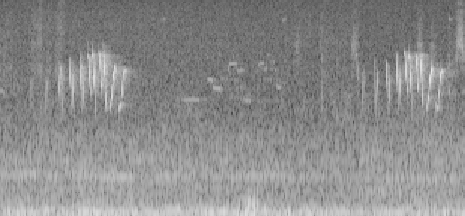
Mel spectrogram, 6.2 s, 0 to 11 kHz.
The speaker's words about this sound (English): The Kirtland's warbler is a species on its way back up. It's a success story in Michigan, a place that's learned the hard lessons of the 19th century lumber boom that nearly decimated the bird.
